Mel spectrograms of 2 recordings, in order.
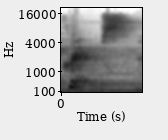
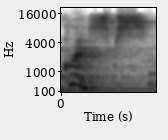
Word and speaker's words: crisps: they would always say where are the crips are you talking about correct we say crisps this sound is very difficult for some people to say so you need to practice this in the mirror before you brush your teeth every night crisps okay number five is this one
